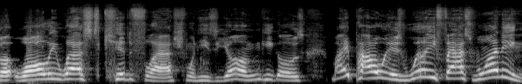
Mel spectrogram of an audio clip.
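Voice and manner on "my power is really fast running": cartoonish voice, pitched a bit higher. Quoting Kid Flash describing his power: sounding like Elmer Fudd. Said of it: "You sound like Elmer Fudd".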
